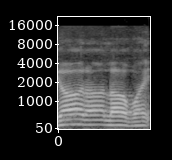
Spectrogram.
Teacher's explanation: य र, ल व इसमें थोड़ा सा कम हवा निकल रहा है और कम ऊर्जा खर्च हो रहा है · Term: अल्पप्राण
